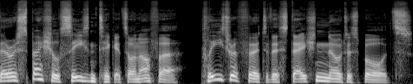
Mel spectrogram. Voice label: announcements, male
